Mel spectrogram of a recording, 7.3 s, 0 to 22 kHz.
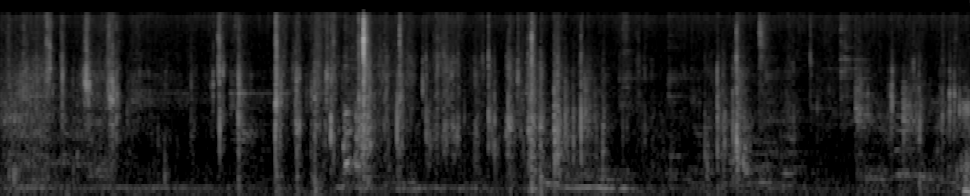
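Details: Nine newborn Soft Coated Wheaten Terrier puppies, Lottie's first litter, filmed indoors on 2 February 2008; thin squeaky whimpers and low mewing cries come in short bursts over rustling, clicking movement noise and a little speech.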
